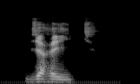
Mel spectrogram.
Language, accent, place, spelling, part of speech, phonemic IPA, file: French, France, Lyon, diarrhéique, adjective, /dja.ʁe.ik/, LL-Q150 (fra)-diarrhéique.wav
- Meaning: diarrheal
